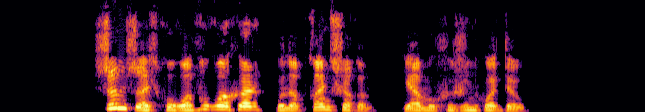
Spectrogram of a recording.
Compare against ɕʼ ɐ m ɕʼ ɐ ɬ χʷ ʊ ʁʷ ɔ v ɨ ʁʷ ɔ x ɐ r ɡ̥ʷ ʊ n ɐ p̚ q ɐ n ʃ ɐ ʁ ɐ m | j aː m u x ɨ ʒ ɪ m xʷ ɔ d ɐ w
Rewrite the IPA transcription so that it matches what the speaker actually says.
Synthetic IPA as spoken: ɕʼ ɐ m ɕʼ ɐ ɬ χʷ ʊ ʁʷ ɔ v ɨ ʁʷ ɔ x ɐ r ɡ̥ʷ ʊ n ɐ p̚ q ɐ n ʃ ɐ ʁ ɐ m | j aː m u x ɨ ʒ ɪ n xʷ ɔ d ɐ w

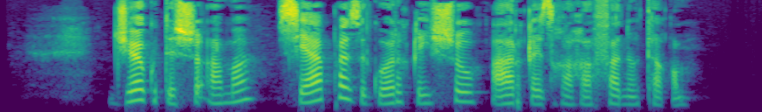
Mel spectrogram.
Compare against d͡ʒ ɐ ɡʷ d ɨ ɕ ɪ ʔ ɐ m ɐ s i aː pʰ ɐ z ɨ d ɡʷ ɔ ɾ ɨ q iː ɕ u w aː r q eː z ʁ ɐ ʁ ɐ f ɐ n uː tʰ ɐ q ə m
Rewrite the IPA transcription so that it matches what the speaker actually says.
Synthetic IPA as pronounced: d͡ʒ ɐ ɡʷ d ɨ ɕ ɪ ʔ ɐ m ɐ s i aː pʰ ɐ z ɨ ɡʷ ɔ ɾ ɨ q iː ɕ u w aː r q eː z ʁ ɐ ʁ ɐ f ɐ n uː tʰ ɐ q ə m

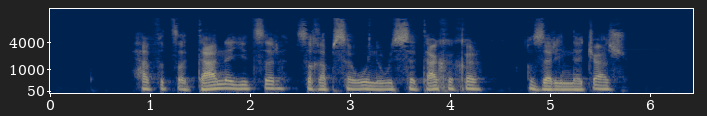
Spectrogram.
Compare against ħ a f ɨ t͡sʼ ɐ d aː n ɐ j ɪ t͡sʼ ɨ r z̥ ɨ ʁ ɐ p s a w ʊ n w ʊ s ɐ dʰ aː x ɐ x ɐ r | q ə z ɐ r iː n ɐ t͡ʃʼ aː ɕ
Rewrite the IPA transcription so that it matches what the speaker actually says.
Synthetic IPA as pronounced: ħ a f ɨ t͡sʼ ɐ d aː n ɐ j ɪ t͡sʼ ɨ r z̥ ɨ ʁ ɐ p s ɐ w ʊ n w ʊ s ɐ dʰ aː x ɐ x ɐ r | q ə z ɐ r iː n ɐ t͡ʃʼ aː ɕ

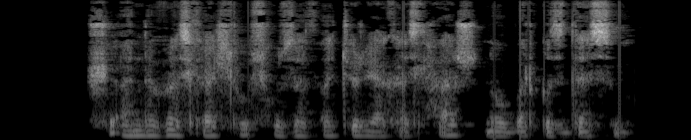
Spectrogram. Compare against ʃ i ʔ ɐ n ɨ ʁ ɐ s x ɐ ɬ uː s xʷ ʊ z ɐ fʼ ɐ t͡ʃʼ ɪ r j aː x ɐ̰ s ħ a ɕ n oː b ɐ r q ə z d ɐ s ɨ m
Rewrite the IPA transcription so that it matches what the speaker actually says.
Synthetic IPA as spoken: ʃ ɪ ʔ ɐ n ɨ ʁ ɐ s x ɐ ɬ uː s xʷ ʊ z ɐ fʼ ɐ t͡ʃʼ ɪ r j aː x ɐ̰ s ħ a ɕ n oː b ɐ r q ə z d ɐ s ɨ m

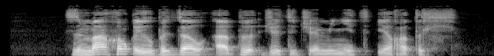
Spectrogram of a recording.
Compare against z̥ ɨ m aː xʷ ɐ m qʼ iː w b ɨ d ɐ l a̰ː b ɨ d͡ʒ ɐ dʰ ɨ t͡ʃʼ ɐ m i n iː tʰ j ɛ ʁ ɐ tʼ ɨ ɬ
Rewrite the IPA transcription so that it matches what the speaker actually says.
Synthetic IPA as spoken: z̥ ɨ m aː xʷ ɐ m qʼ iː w b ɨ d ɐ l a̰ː b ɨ d͡ʒ ɐ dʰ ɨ t͡ʃʼ ɐ m i n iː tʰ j ɛ ʁ ɐ tʼ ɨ ɬ

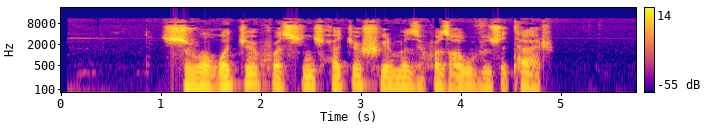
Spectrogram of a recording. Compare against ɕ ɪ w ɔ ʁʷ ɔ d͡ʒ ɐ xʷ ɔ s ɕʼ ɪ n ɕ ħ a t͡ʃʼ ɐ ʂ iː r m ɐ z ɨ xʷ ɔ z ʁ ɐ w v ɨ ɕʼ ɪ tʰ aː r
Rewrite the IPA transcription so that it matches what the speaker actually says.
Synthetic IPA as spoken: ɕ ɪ w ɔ ʁʷ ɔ d͡ʒ ɐ xʷ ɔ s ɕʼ ɪ n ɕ ħ a t͡ʃʼ ɐ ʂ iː r m ɐ z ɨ xʷ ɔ z ʁ ɐ w v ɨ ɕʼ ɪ tʰ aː r

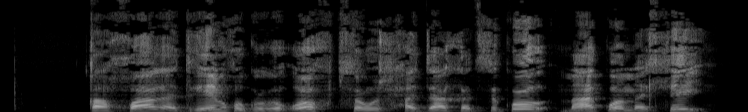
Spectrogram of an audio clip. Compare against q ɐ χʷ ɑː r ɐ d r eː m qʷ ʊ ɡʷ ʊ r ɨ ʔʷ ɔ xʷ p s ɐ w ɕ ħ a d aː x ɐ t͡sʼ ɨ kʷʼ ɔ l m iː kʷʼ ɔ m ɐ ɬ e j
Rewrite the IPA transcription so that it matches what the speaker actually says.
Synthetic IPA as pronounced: q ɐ χʷ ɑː r ɐ d r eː m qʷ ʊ ɡʷ ʊ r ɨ ʔʷ ɔ xʷ p s ɐ w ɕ ħ a d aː x ɐ t͡sʼ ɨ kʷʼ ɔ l m aː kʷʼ ɔ m ɐ ɬ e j

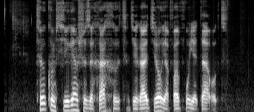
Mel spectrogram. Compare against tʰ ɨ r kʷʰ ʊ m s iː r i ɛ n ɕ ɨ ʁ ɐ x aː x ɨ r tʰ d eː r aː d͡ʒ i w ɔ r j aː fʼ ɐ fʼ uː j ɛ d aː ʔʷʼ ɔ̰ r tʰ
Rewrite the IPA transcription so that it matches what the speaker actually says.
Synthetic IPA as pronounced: tʰ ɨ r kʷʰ ʊ m s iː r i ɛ m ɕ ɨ z ɐ x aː x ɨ r tʰ d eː r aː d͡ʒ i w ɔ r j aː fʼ ɐ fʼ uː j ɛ d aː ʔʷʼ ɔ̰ r tʰ

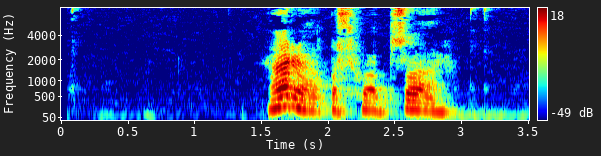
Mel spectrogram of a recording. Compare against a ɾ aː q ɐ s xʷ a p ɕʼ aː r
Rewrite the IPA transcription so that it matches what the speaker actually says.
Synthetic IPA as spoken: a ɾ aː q ə s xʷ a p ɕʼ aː r

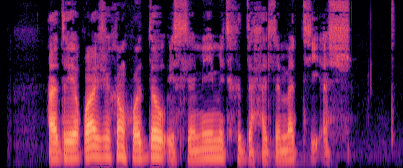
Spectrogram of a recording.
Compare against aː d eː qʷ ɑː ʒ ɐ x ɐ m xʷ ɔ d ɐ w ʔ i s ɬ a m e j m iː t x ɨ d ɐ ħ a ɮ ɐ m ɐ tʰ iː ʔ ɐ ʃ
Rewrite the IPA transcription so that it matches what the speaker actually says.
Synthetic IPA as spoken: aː d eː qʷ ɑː ʒ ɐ x ɐ m xʷ ɔ d ɐ w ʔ i s ɬ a m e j m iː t x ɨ d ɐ ħ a ɮ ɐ m ɐ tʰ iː ʔ ɐ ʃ

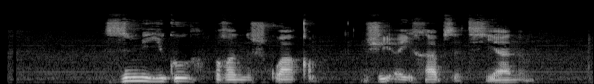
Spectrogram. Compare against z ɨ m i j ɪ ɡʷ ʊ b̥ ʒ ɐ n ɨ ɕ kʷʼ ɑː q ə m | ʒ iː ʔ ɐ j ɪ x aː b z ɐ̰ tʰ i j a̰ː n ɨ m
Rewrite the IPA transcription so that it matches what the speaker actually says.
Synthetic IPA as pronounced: z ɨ m i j ɪ ɡʷ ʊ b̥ ʁ ɐ n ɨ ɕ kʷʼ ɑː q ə m | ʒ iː ʔ ɐ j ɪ x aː b z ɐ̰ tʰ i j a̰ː n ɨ m

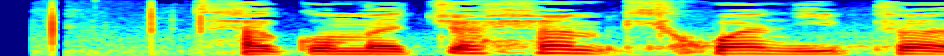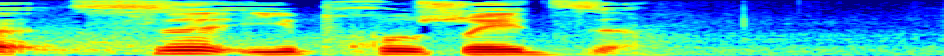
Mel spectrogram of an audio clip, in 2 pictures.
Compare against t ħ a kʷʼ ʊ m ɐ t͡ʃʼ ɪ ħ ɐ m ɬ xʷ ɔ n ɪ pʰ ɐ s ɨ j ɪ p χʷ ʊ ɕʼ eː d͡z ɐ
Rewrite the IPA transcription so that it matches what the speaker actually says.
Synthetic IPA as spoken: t ħ a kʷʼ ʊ m ɐ t͡ʃʼ ɪ ħ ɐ m ɬ xʷ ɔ n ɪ pʰ ɐ s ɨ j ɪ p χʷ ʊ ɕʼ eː d͡z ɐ

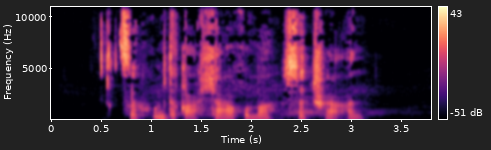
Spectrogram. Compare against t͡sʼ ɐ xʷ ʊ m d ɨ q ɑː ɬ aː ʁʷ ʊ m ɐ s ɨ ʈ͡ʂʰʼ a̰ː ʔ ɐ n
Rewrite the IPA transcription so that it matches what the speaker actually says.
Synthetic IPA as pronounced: t͡sʼ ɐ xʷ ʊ m d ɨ q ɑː ɬ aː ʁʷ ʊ m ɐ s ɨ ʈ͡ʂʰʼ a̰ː ʔ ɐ n

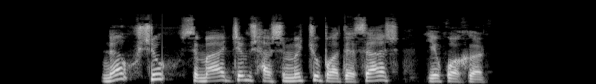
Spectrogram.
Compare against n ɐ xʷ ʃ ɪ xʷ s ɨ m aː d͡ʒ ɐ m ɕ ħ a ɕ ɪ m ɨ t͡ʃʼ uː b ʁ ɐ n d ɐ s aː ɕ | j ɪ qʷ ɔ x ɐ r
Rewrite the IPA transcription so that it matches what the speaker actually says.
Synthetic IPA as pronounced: n ɐ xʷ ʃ ɪ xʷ s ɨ m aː d͡ʒ ɐ m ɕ ħ a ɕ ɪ m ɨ t͡ʃʼ uː b ʁ ɐ d ɐ s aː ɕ | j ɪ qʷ ɔ x ɐ r

